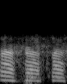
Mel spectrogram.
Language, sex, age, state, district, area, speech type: Malayalam, female, 30-45, Kerala, Idukki, rural, conversation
